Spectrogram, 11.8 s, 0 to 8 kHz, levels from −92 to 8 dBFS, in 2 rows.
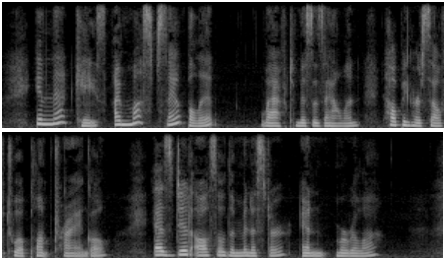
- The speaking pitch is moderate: Yes, medium, 180 Hz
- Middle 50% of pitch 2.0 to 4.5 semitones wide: No, average, 4.9 semitones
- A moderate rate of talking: No, slow, 115 wpm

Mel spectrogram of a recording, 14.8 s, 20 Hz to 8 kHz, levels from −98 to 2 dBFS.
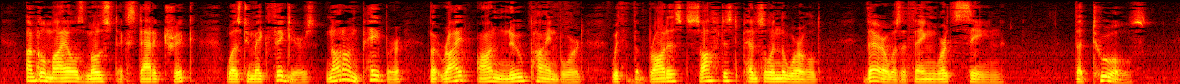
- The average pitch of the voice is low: Yes, low, 110 Hz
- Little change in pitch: No, average, 4.2 semitones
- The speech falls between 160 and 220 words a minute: No, average, 140 wpm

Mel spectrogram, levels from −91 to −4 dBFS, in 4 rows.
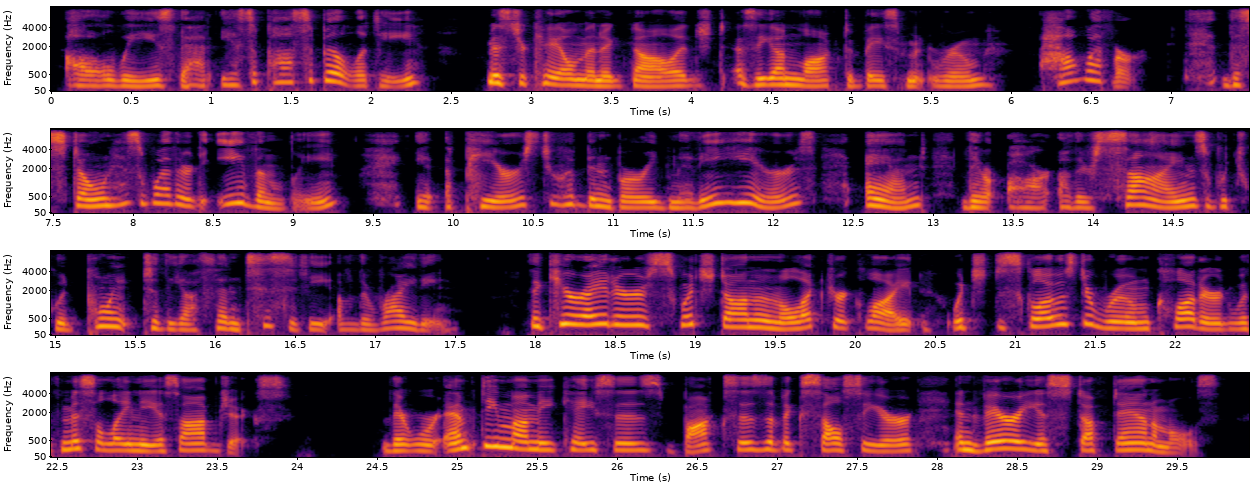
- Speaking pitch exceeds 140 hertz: Yes, medium, 185 Hz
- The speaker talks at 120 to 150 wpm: Yes, average, 140 wpm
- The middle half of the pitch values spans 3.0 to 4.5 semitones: No, wide, 5.5 semitones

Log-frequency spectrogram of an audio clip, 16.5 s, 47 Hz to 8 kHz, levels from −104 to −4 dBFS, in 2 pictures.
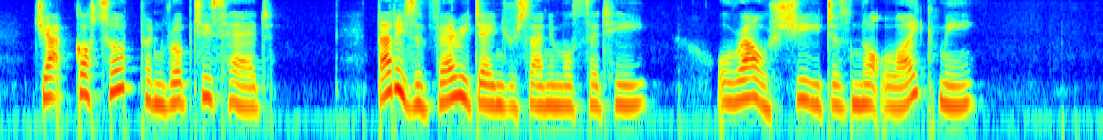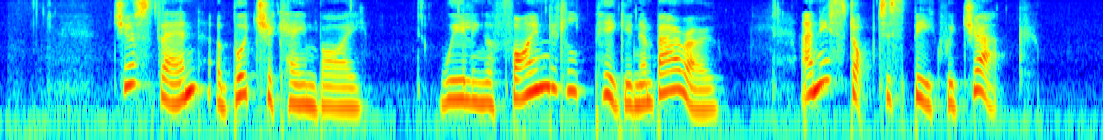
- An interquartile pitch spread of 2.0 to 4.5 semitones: No, wide, 5.6 semitones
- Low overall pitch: No, high, 190 Hz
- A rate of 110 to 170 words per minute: Yes, average, 155 wpm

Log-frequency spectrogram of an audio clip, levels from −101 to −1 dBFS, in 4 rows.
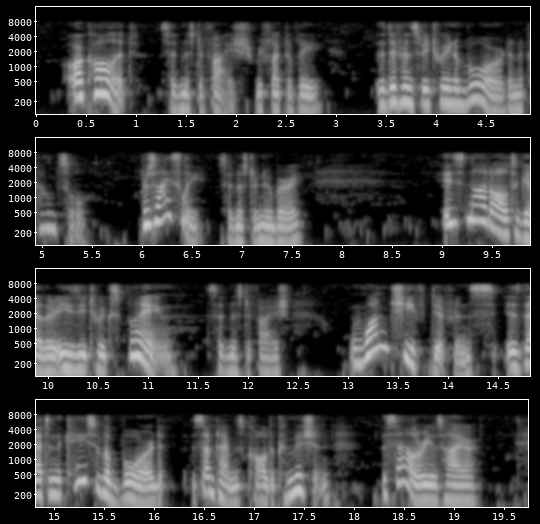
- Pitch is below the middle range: No, medium, 170 Hz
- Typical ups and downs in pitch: No, wide, 8.5 semitones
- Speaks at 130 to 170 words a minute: Yes, average, 145 wpm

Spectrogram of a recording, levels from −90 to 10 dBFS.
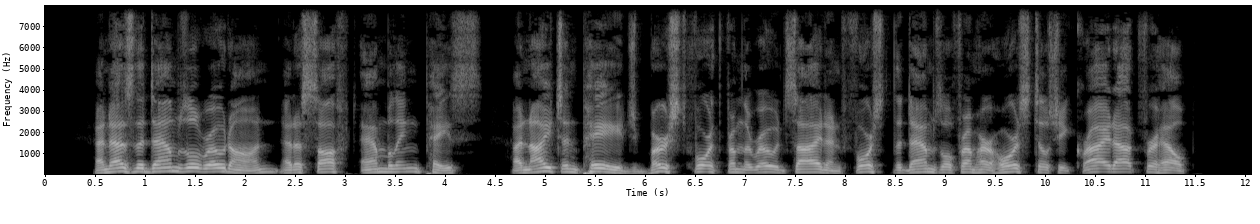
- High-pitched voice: No, low, 135 Hz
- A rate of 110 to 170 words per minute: Yes, average, 165 wpm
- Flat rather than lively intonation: No, average, 4.1 semitones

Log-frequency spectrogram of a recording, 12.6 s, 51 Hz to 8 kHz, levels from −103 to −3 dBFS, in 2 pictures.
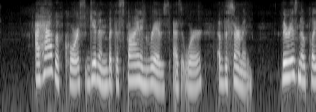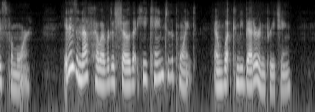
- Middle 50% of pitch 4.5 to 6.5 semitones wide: Yes, average, 5.1 semitones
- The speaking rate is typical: Yes, average, 195 wpm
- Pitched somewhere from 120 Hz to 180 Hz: No, high, 190 Hz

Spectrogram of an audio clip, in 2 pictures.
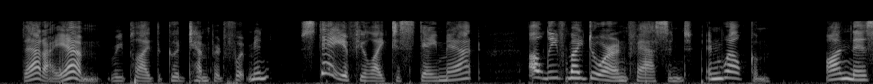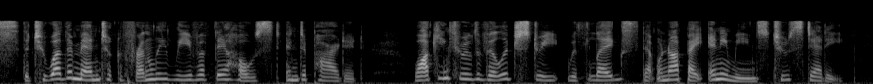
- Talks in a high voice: Yes, high, 205 Hz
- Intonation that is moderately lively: No, wide, 6.1 semitones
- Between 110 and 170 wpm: No, average, 180 wpm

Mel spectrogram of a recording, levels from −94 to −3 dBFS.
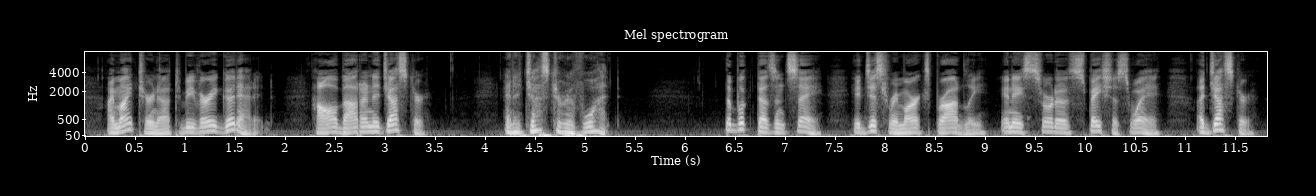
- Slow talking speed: No, average, 165 wpm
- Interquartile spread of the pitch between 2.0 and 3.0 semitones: No, average, 4.2 semitones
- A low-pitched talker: Yes, low, 115 Hz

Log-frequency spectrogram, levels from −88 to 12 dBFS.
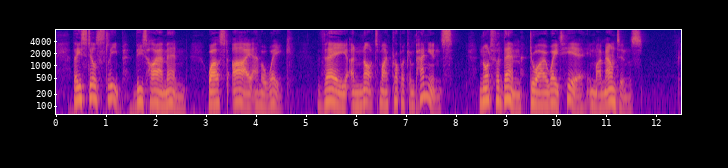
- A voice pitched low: Yes, low, 115 Hz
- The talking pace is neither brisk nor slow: No, slow, 125 wpm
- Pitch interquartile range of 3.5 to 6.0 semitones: Yes, average, 3.9 semitones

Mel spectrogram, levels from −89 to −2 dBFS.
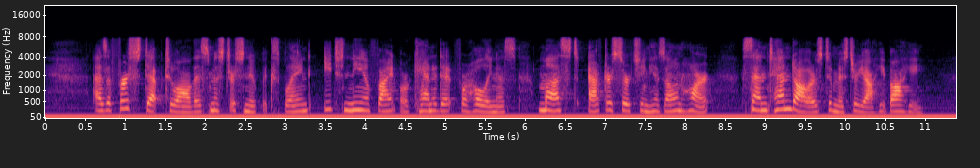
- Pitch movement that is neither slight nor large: Yes, average, 3.5 semitones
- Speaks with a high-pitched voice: Yes, high, 205 Hz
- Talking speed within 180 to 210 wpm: No, average, 155 wpm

